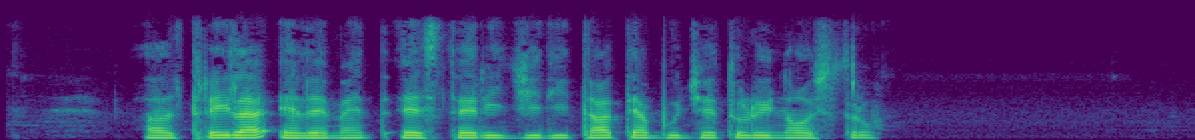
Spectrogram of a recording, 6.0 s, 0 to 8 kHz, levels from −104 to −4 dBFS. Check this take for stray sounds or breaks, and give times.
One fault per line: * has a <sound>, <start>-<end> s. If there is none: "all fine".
all fine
